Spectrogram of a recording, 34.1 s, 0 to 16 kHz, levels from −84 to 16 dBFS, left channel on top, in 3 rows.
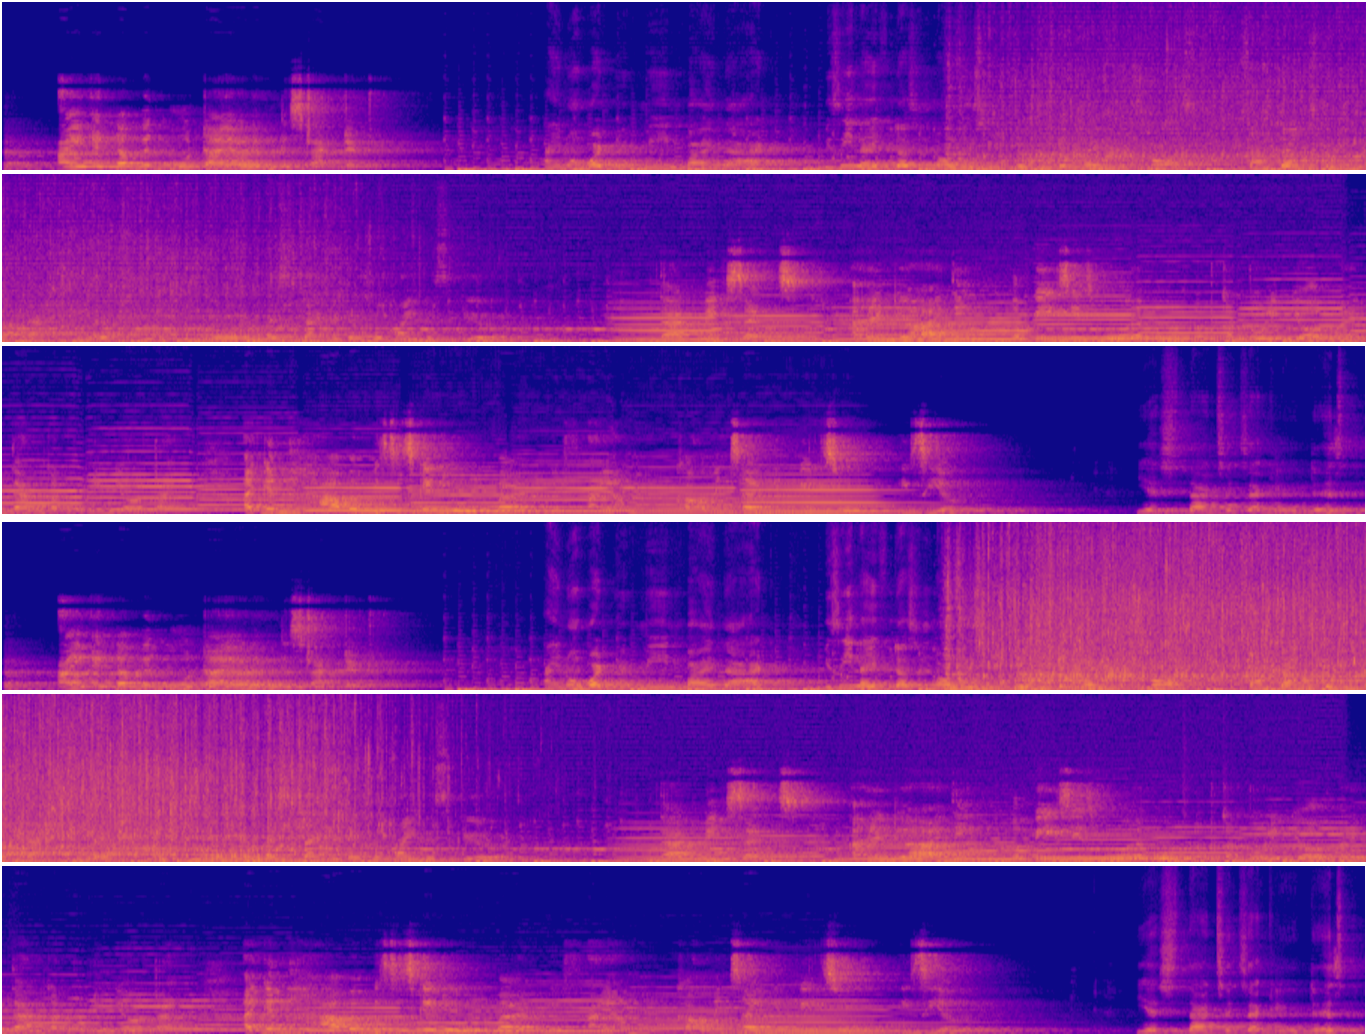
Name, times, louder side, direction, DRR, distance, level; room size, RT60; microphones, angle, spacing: voice 1, 0.5-3.1 16.7-28.0 28.3-29.9 30.2-30.7, left 1 dB, 15° left, -1 dB, 1.9 m, -23 dB
sound 1, 3.7-22.6, equal, 10° right, 1.1 m, -27 dB
voice 2, 4.5-6.4 6.8-9.9 10.3-15.6 32.2-33.9, right 1 dB, 45° right, 3 dB, 1.5 m, -25 dB
Toilet flush / Trickle dribble, 7.0-7.1 7.8-15.6, right 7 dB, 60° right, 0.5 m, -23 dB
Bowed string instrument, 16.4-30.7, left 4 dB, 55° left, 1.0 m, -26 dB
19.0 x 6.6 x 9.9 m, 2.6 s
head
